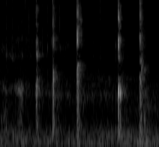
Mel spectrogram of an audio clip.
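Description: About five short, sharp clicks at uneven intervals, fairly quiet, with a faint background between them.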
